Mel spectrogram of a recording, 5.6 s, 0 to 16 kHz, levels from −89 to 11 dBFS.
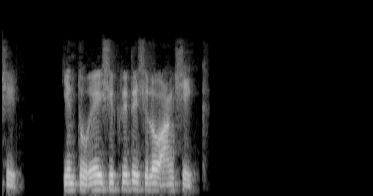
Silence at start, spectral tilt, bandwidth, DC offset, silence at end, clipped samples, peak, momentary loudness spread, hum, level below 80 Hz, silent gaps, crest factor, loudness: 0.05 s; -6 dB/octave; 7.6 kHz; under 0.1%; 2.55 s; under 0.1%; -2 dBFS; 11 LU; none; -62 dBFS; 0.42-0.93 s; 18 dB; -16 LUFS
